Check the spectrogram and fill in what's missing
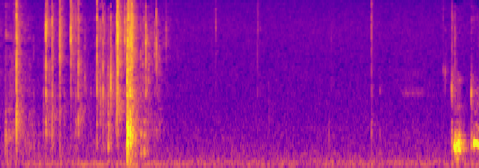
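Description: Close crinkling of a foil snack bag in quick rustling bursts, then a quiet pause before another short crinkle at the end.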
